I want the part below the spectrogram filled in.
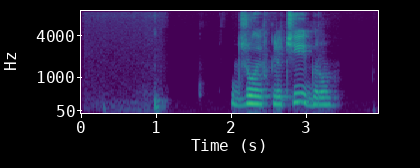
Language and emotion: Russian, neutral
